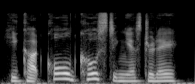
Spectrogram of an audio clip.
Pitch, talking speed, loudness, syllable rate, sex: 180 Hz, 155 wpm, -18 LUFS, 4.6 syllables/s, female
